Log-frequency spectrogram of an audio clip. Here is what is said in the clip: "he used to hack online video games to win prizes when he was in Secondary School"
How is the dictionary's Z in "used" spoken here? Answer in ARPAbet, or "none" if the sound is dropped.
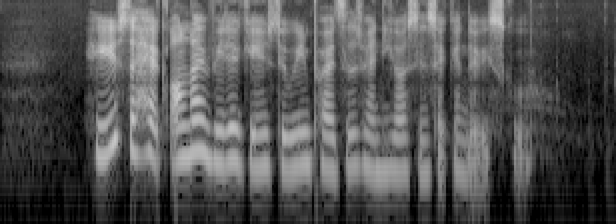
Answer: S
